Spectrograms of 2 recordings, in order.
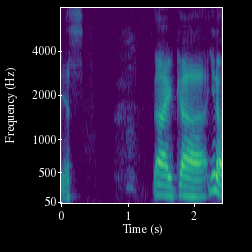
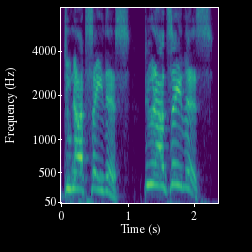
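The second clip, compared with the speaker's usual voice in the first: high, pleading mock producer; pretend producer; 9 semitones higher, 4 dB louder than usual. An imagined producer begging Erica to stop, high and drawn out. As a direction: beg her to stop, drawn out.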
